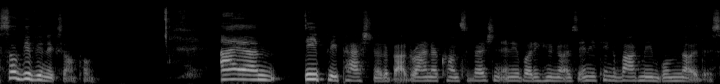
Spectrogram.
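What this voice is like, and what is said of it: South African accent. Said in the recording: “I'm South African... just because of my accent”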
